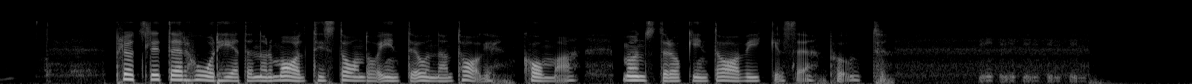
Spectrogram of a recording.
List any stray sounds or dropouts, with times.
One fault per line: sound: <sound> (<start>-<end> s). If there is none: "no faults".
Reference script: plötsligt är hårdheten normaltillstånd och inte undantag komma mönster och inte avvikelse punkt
sound: laugh (9.8-10.9 s)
